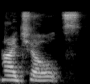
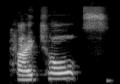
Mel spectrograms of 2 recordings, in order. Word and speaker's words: Teicholz: How do you pronounce her name? Teicholz. Teicholz.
